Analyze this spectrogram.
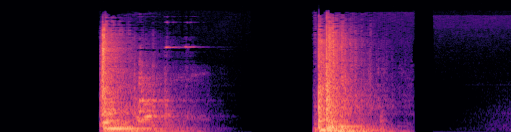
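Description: A heavy wooden door bangs loudly and rumbles.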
